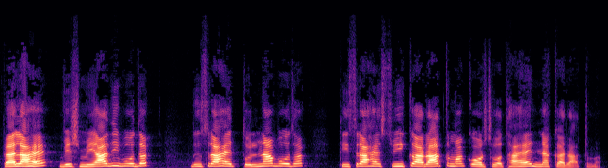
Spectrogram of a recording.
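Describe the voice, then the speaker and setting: High, bright-voiced woman teaching grammar. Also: normal speed, no room sound, studio quality. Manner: explains step by step, repeats rhetorical questions. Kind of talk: exam-prep grammar lesson.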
